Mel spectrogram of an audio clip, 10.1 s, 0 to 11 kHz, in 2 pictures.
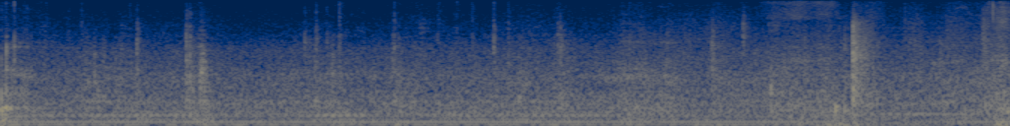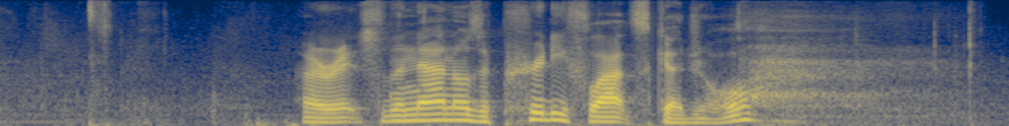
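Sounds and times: quiet low hum: 0.0s - 10.0s.

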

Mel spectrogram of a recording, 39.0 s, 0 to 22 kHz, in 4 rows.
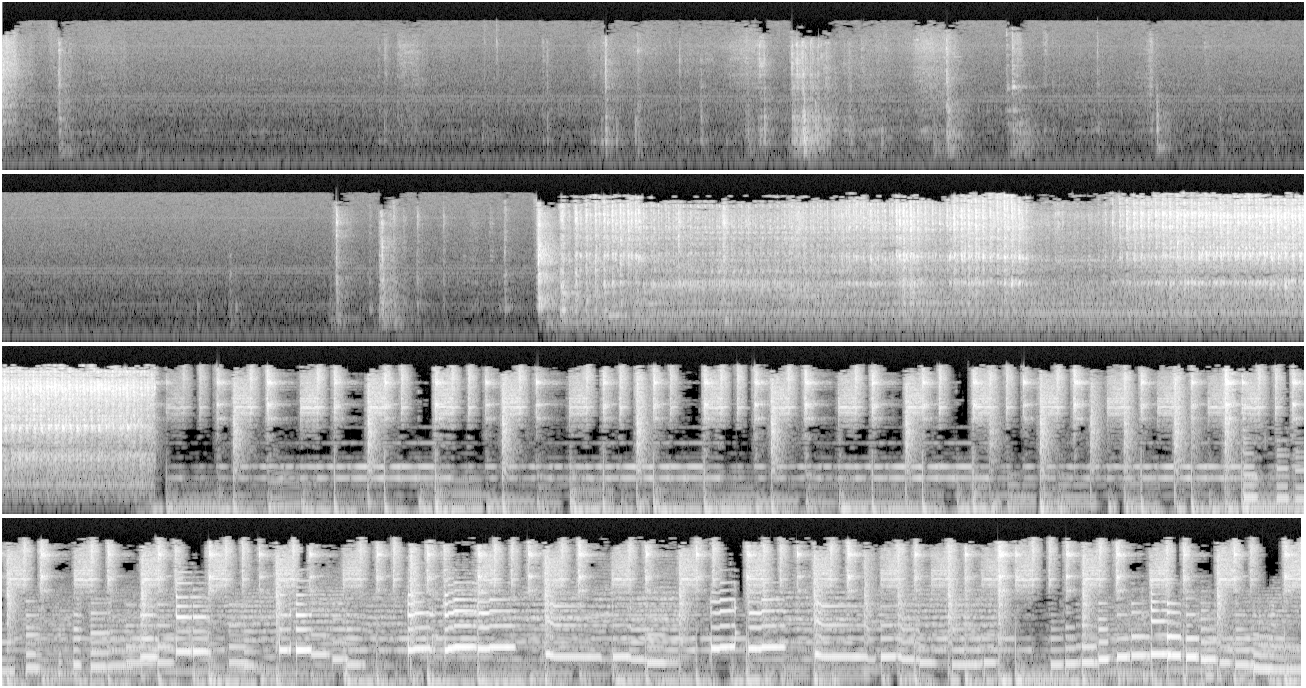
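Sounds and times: scroll saw cutting plywood: 13.8s - 20.7s.

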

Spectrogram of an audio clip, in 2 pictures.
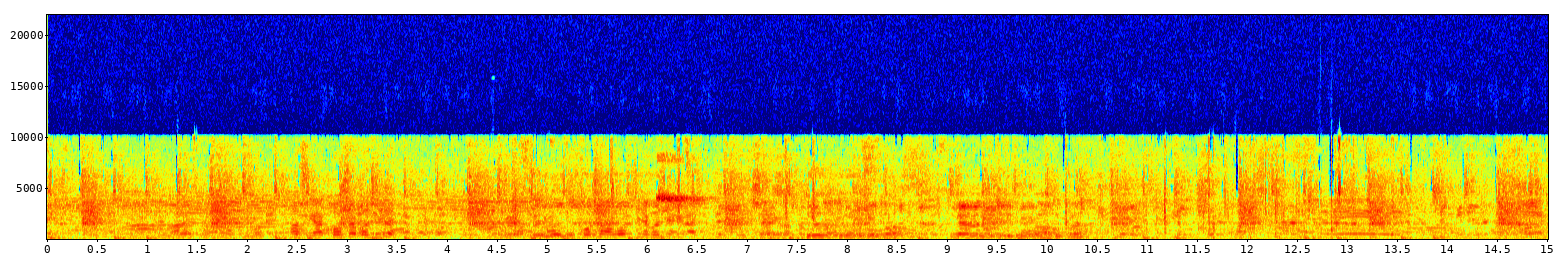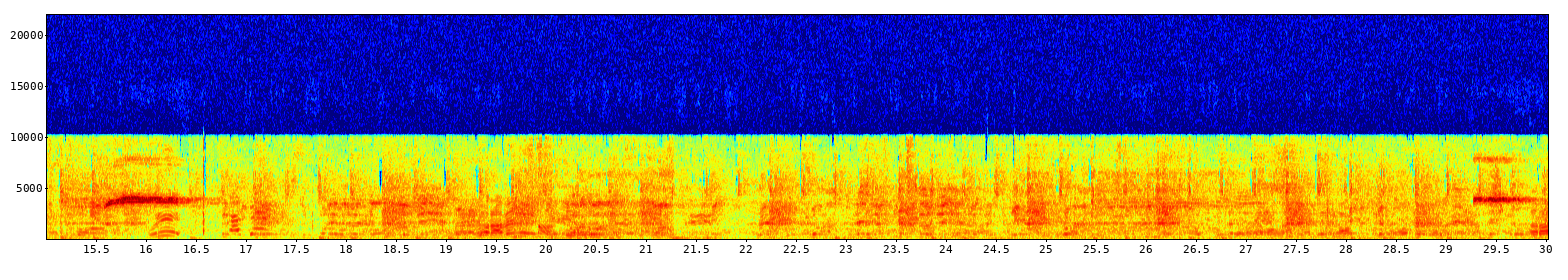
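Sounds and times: chatter of people: 0.0s - 30.0s
voices of players and spectators: 0.0s - 30.0s
long high whistle: 15.6s - 16.6s, 29.3s - 29.9s.

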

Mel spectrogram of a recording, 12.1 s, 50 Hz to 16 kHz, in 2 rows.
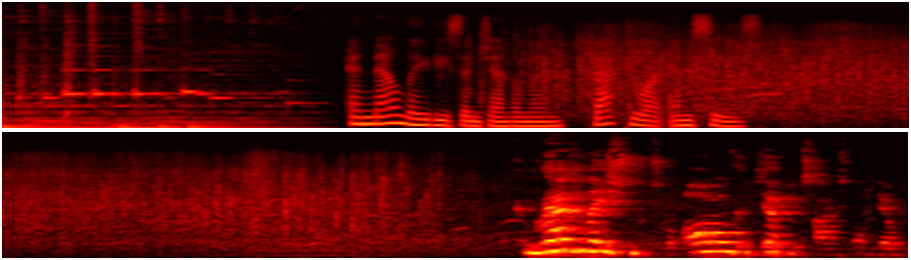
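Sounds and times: crowd clapping: 3.2s - 10.3s.

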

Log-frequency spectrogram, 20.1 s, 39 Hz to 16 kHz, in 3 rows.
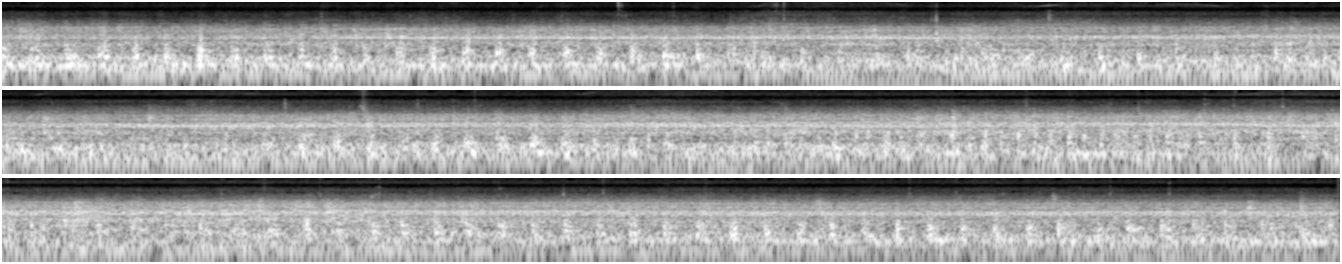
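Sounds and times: crawler engine running: 0.0s - 20.0s
tracks clattering: 0.0s - 20.0s.

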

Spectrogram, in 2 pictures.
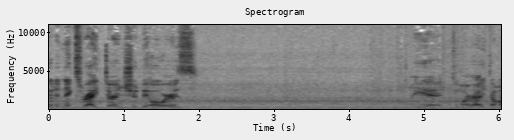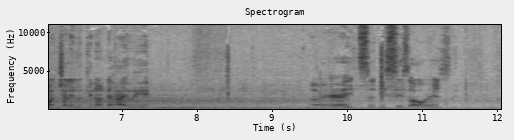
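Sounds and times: car tyres and engine rumble: 0.0s - 12.0s.

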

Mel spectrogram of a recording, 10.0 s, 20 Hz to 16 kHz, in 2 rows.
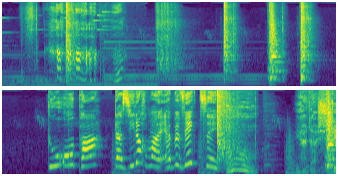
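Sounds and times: metal bucket hollow knocks: 3.3s - 4.8s.

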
